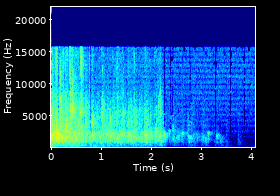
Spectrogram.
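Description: Audience applauding, the clapping thinning out and dying away about two seconds in.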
